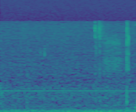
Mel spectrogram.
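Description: Near silence: room tone with a faint steady hum, and a single faint click near the end as the presentation slide advances.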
